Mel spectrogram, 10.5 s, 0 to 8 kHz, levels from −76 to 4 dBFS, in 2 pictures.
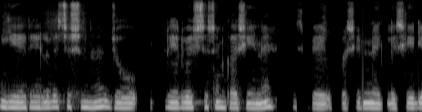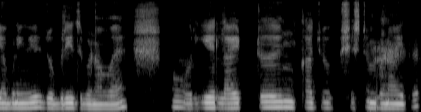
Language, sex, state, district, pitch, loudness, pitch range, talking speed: Marwari, male, Rajasthan, Nagaur, 135 Hz, -28 LUFS, 125-145 Hz, 195 wpm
